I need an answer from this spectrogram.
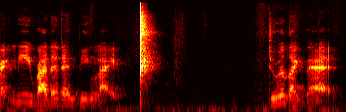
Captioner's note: snaps finger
